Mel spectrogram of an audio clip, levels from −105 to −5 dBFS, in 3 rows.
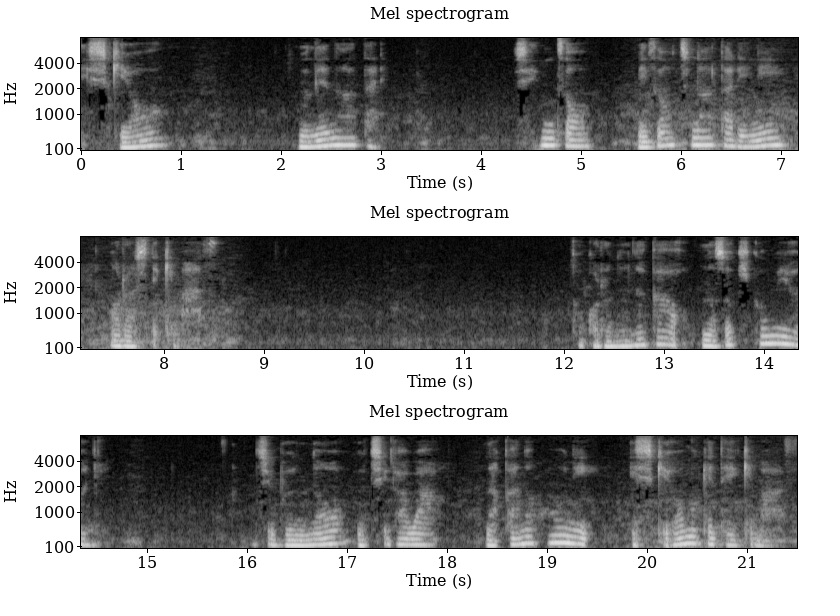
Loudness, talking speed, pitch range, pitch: -28 LUFS, 150 characters per minute, 135-180 Hz, 155 Hz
